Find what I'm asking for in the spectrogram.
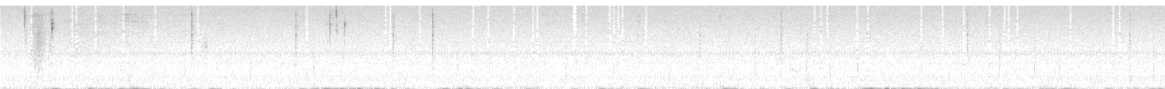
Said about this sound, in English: I'm sorry, I'm typing to someone to try and get a report on the event.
